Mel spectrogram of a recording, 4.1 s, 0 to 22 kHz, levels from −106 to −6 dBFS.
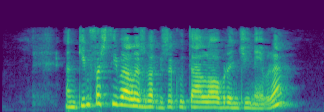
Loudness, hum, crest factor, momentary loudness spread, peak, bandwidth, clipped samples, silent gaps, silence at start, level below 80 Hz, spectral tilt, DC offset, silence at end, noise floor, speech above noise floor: -19 LUFS; none; 18 dB; 11 LU; -2 dBFS; 8.2 kHz; under 0.1%; none; 0.85 s; -60 dBFS; -5 dB/octave; under 0.1%; 0.4 s; -56 dBFS; 38 dB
